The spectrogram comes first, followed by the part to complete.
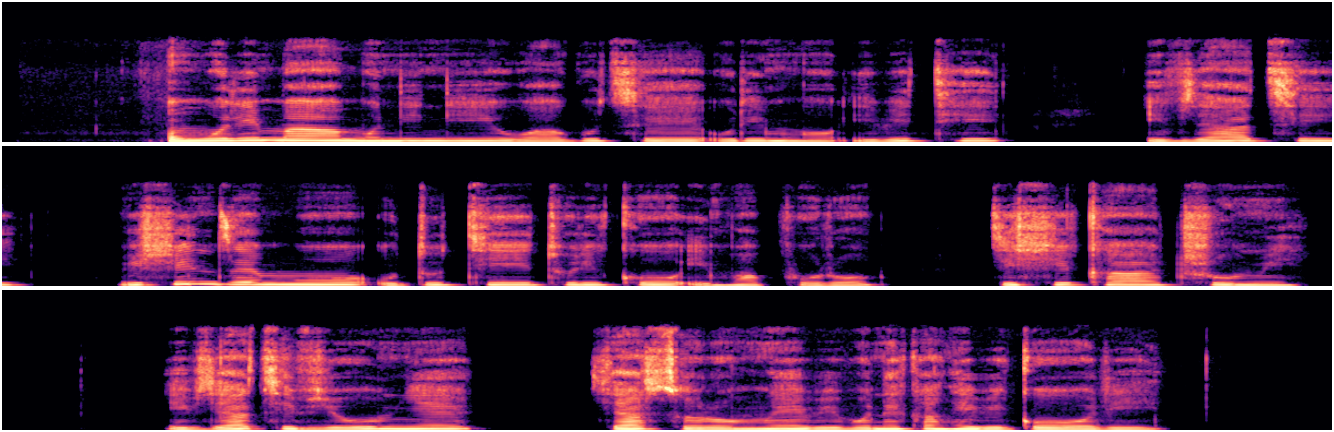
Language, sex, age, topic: Rundi, female, 25-35, agriculture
